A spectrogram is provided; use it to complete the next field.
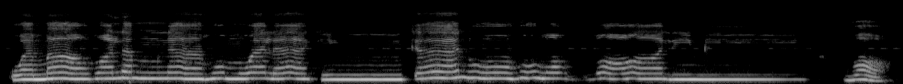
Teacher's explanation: Maknanya hujung lidah kita ni letakkan letakkan di atas sampai nak kena gigi dalam ya, yang atas tu. Jadi sebutan tu masih lembut tetapi tebal. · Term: huruf za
